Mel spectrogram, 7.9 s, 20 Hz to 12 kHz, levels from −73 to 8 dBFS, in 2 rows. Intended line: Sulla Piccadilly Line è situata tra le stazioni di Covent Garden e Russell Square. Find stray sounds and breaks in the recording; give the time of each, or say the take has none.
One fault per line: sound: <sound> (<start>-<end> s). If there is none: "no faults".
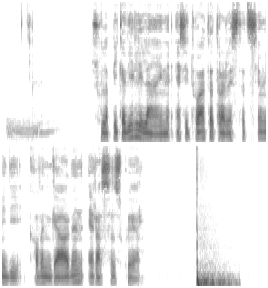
sound: thud (6.9-7.6 s)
